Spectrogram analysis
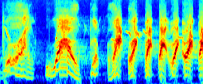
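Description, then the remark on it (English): A duck on a tiny pond surrounded by willow trees quacks loudly: two drawn-out, nasal quacks followed by a quick run of six or seven shorter, evenly spaced quacks. “There was a hedge of elderberries and a tiny pond surrounded by willow trees where a duck and some ducklings swim.”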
